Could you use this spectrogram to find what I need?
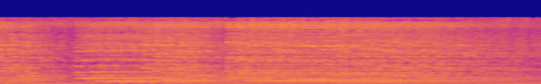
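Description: Steady drone of a car driving, a continuous low engine rumble with a faint tonal hum that holds a nearly even level throughout, with no voices.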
